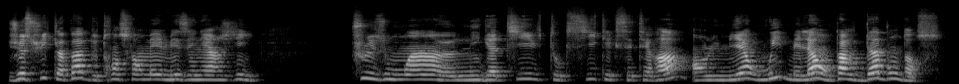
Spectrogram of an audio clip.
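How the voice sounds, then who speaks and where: Brief: French woman, casual card reading, bright higher voice, rambling with fillers. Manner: rambling, self-correcting, many fillers. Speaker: spiritual tarot reader.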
